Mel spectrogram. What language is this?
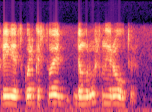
Russian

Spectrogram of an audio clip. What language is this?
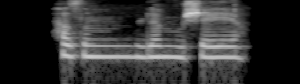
Central Kurdish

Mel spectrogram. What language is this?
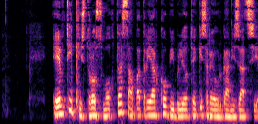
Georgian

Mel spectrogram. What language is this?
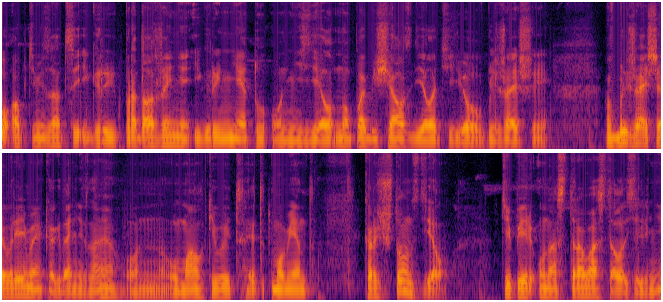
Russian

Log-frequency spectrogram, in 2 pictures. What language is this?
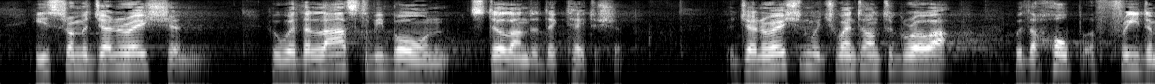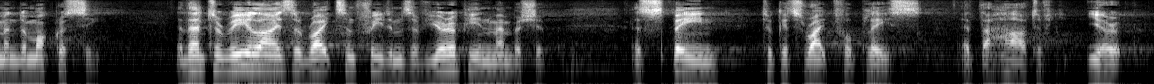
English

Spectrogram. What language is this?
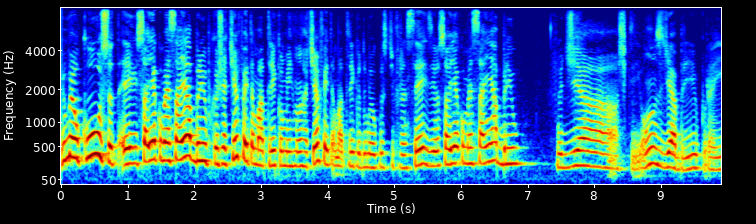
Portuguese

